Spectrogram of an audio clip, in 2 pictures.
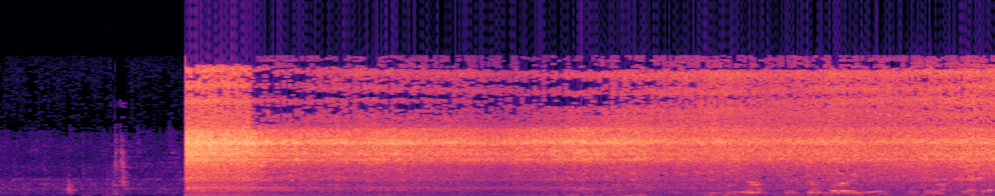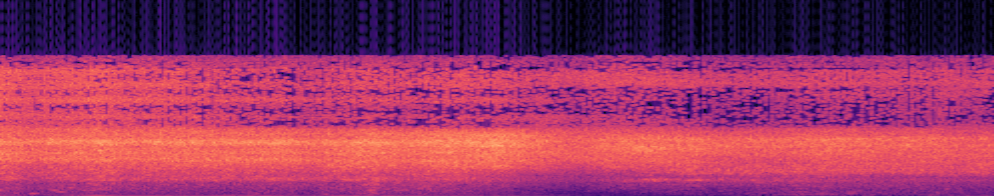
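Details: A click, then the steady hiss and hum of an air pump filling leg sleeves: a home pneumatic (air) compression therapy machine, used for varicose veins and DVT, switched on by remote and running.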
